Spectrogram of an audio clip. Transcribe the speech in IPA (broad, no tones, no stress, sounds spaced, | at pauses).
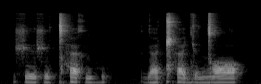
ʃ ɪː ʃ ɪː ǀʰ æ x ŋ ṳ | ɡ æ ǁʰ æ ɟ ɪː ŋ͡ǀ ɒ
